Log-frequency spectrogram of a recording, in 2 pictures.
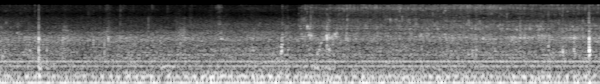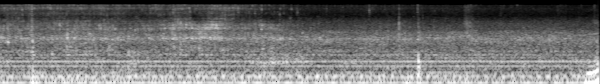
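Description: Fresh water pouring steadily into a plastic tub of water, churning its surface, over a steady low hum.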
